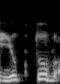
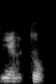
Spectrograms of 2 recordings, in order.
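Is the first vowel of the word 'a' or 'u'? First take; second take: u; a. First: The first vowel is a rounded 'u' sound. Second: The first vowel is an open 'a' sound. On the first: This is a spoken dialect form. "But could be युक्तुब" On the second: This is the formal standard form. "Would be pronounced as यक्तुब in modern standard"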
